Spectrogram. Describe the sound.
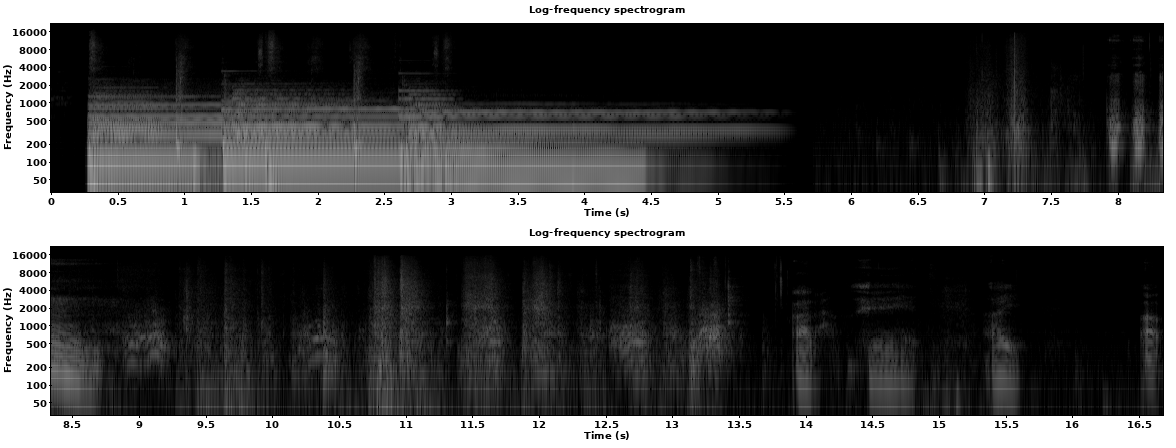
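A metal roller shutter rattles down for about five seconds, loud and ringing with a clattering start, then falls silent before people start talking.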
